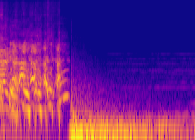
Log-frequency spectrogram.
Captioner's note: players laughing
